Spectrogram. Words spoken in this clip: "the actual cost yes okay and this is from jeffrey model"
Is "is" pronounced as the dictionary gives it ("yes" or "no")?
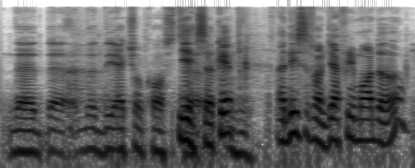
no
